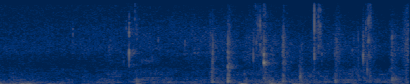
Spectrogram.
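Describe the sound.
Faint crunchy bites and soft chewing as someone tastes a children's dish, with a few scattered clicks and squelches over a quiet background.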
